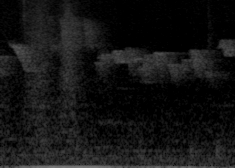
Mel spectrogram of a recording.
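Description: Birds singing in springtime, with faint high chirps and short warbling sweeps over a low, rumbling background noise.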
